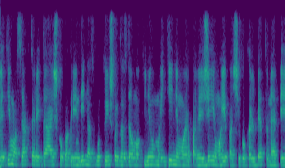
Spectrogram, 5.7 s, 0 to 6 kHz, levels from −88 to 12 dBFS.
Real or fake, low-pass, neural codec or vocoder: real; 5.4 kHz; none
